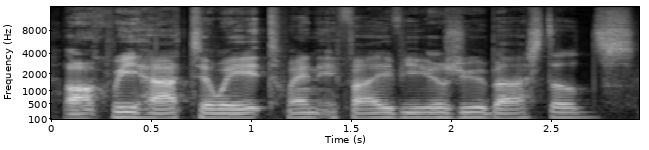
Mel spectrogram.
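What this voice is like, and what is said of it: Stereotypical Scottish old man voice. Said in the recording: “I did a really Scottish old man voice there ... very stereotypical Scottish”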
